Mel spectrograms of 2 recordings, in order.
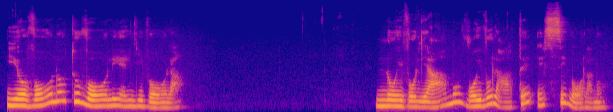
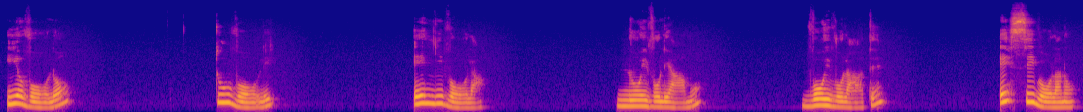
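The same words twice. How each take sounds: First: It is said quickly. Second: It is said slowly.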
